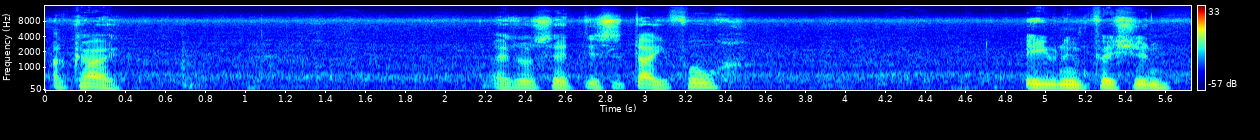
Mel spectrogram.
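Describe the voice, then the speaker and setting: An angler walks around a fishing lake filming his trip on a handheld phone, chatting in a casual, unhurried, plain-spoken way for his walk-and-talk vlog. His medium-pitched voice has fairly even intonation, and the low-quality recording picks up faint outdoor noise.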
